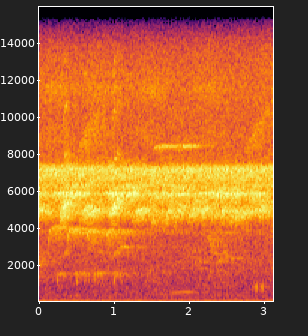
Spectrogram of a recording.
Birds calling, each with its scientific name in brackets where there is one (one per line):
unidentified bird
Buff-throated Saltator (Saltator maximus)
Gray-fronted Dove (Leptotila rufaxilla)
Solitary Black Cacique (Cacicus solitarius)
